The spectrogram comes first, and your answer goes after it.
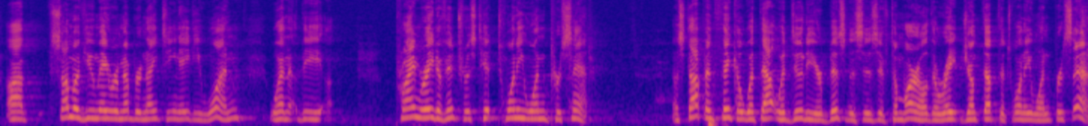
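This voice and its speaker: A man projects a raised voice at a high pitch with a bright, sharp tone. His pace is moderate and his intonation fairly even. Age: 70s. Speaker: economist. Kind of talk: keynote speech. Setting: stage with audience.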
